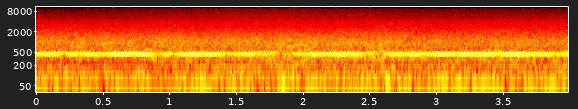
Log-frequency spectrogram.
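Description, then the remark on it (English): A steady, eerie hum from wind passing through the Golden Gate Bridge in San Francisco, recently overhauled to be more aerodynamic. It holds one sustained mid pitch over a broad rushing wind noise, nearly unwavering and fairly loud. The hum can be heard about 3 miles away. “San Francisco recently overhauled the bridge to make it more aerodynamic. And this is what it sounds like. It's weird. Yeah, humming sound.”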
